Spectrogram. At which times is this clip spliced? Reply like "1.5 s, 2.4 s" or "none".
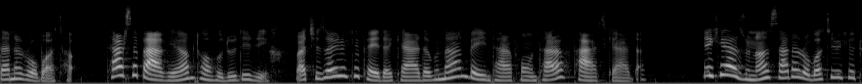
none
